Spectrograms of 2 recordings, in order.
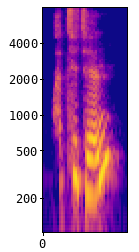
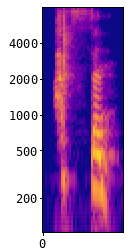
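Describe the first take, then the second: First: The 'chi' is kept and 'sen' becomes 'zen'. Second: The 'chi' is dropped into a doubled consonant. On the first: The speaker calls it wrong. "더 힘든데?" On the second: The speaker calls it right. "핫센으로 바꿔줍니다"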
